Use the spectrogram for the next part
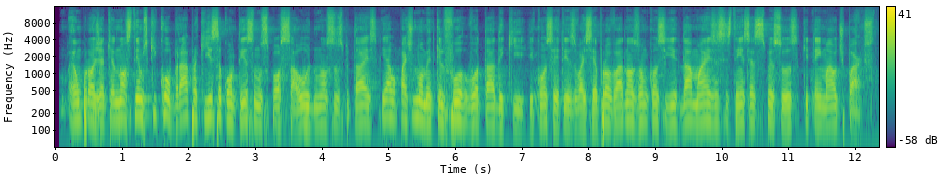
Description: O autor do projeto é o vereador Marcílio de Souza, que ficou satisfeito com o apoio dos colegas. Segundo ele, a lei vai garantir um atendimento multiprofissional digno os pacientes.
